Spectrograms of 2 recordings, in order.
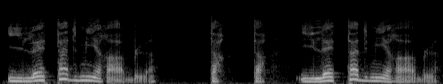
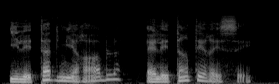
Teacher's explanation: so in all these cases you should make the liaison, and in that case it's with T.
